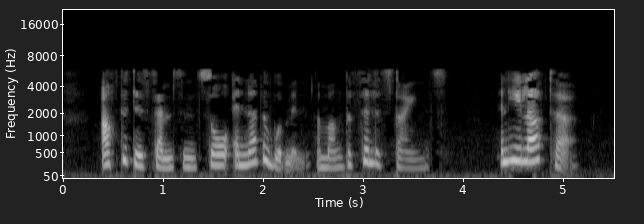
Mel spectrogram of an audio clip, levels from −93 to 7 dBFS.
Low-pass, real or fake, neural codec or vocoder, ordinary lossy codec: 7.2 kHz; real; none; MP3, 24 kbps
